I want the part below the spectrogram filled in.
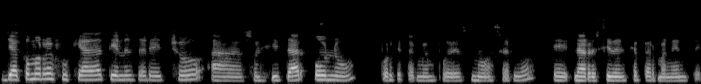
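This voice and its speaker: Her medium-pitched voice moves at a moderate pace with fairly even intonation and hardly any pauses as this woman speaks. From Mexico. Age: 30s. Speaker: migrant interviewee. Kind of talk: interview testimony. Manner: halting, many repetitions and fillers.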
